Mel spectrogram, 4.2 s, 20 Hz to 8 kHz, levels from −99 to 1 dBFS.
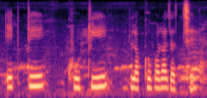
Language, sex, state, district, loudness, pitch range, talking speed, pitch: Bengali, female, West Bengal, Cooch Behar, -13 LUFS, 240-280 Hz, 70 wpm, 255 Hz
